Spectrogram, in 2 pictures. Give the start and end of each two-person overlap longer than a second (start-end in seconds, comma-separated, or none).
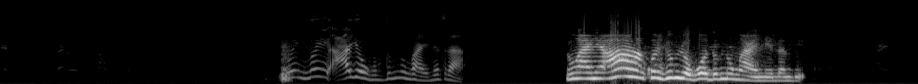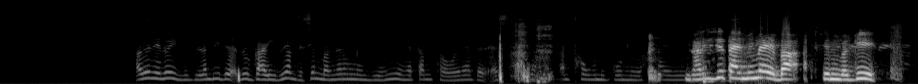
none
